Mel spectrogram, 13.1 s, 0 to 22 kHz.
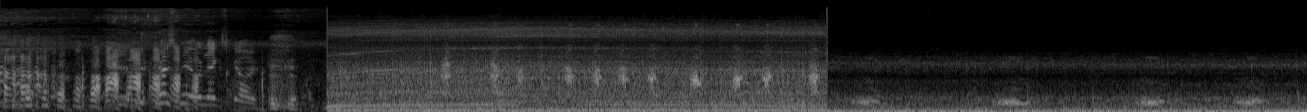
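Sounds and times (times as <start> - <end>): motor whine: 3.3 - 8.3
wind buffeting and rumble: 3.3 - 13.0.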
